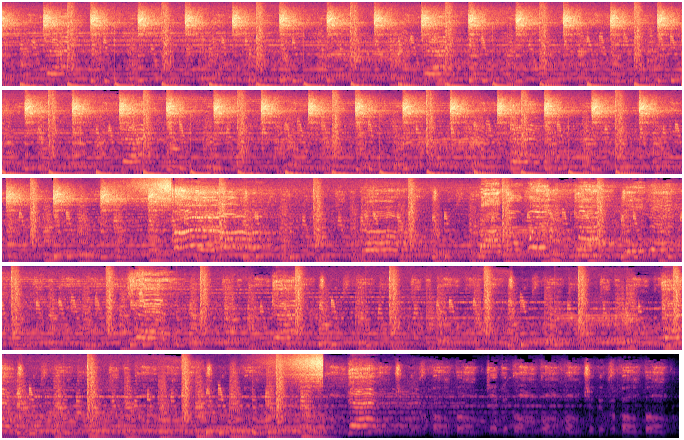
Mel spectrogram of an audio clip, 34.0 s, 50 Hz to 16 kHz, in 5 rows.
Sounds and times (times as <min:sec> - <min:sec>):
Funk: 0:00.0 - 0:30.4.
